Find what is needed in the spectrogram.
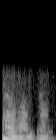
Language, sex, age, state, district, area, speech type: Bengali, female, 60+, West Bengal, North 24 Parganas, rural, conversation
